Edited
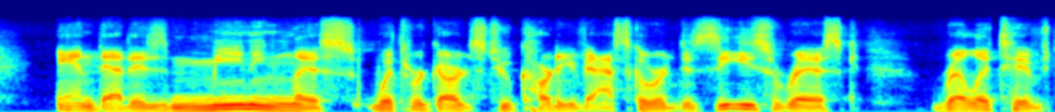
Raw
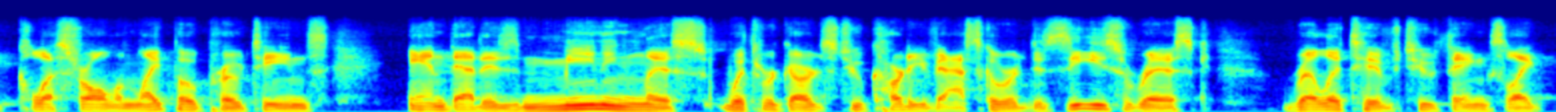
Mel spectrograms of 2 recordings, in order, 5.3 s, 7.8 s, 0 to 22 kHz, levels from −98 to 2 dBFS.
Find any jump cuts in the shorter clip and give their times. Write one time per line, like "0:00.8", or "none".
none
